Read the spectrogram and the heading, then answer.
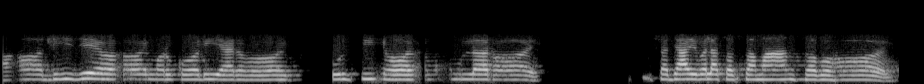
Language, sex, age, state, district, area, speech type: Maithili, female, 30-45, Bihar, Samastipur, urban, conversation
